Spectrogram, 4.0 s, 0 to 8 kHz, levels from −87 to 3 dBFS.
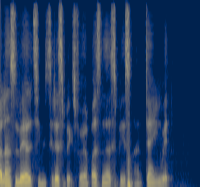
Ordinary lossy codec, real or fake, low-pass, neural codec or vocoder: none; fake; none; codec, 16 kHz, about 1 kbps, DyCAST, with the encoder's durations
